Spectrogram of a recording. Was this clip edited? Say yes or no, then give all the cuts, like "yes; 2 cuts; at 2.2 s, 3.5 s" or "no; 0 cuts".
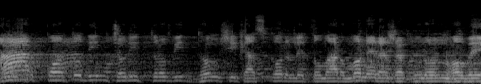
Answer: no; 0 cuts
